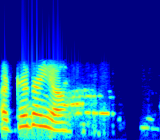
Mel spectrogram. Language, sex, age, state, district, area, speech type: Sindhi, female, 18-30, Delhi, South Delhi, urban, conversation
